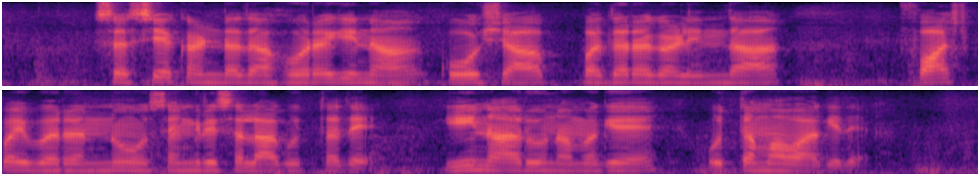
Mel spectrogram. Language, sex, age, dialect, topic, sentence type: Kannada, male, 31-35, Mysore Kannada, agriculture, statement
